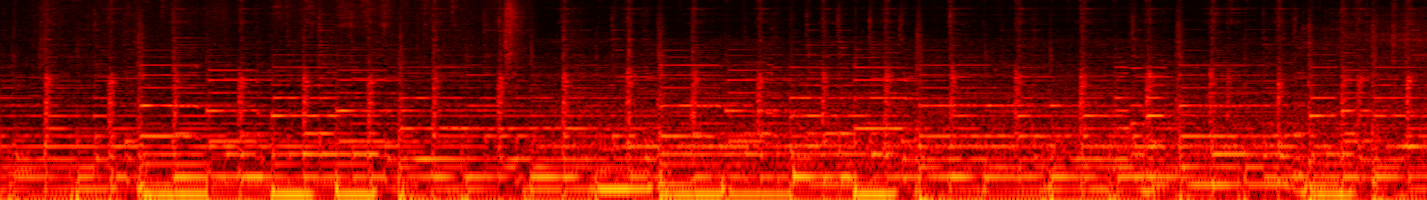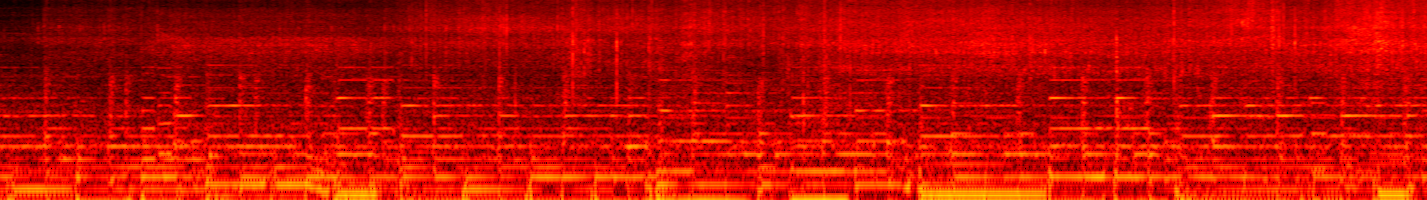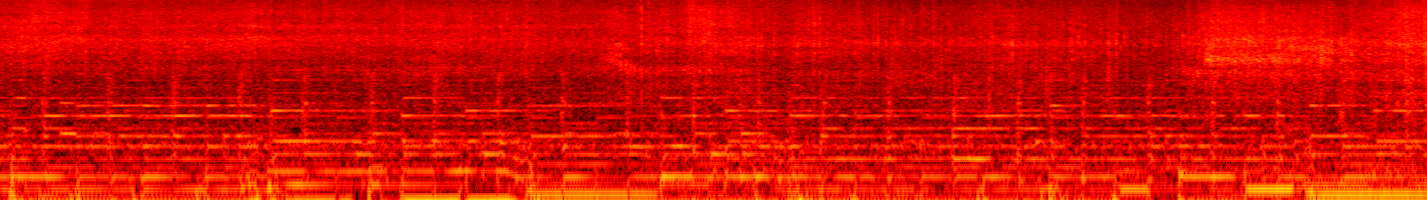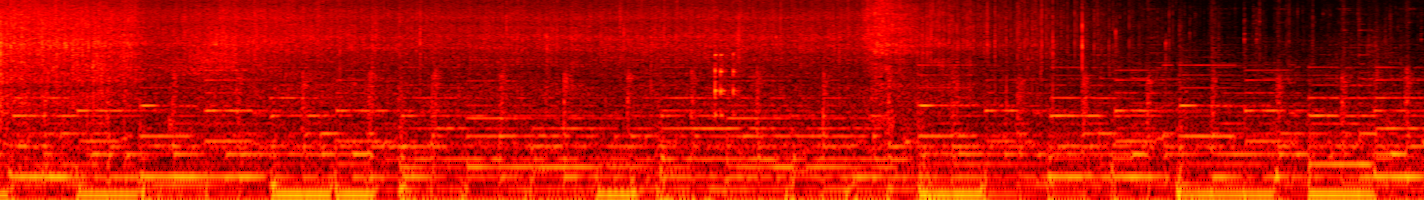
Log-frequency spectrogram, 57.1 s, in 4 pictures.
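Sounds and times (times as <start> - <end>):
chicken sizzling in a frying pan: 0.0 - 5.6, 13.3 - 56.2.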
